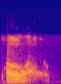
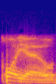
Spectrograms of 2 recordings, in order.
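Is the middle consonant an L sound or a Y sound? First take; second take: L sound; Y sound. First: The middle consonant is an l sound. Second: The middle consonant is a y sound. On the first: The speaker calls it wrong. "not polo" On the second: The speaker calls it right. "that's the ya sound"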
